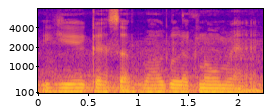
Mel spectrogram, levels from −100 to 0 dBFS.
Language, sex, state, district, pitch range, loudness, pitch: Hindi, female, Uttar Pradesh, Lucknow, 115-125 Hz, -16 LUFS, 120 Hz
